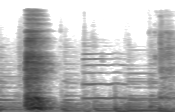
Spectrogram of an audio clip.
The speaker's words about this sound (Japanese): ただあの本編でもそうなんですけど喋あんま喋ってへんかったんで喋ると咳が出るみたいな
